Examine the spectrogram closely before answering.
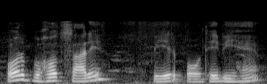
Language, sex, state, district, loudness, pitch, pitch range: Hindi, male, Bihar, West Champaran, -17 LUFS, 145 Hz, 135-175 Hz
